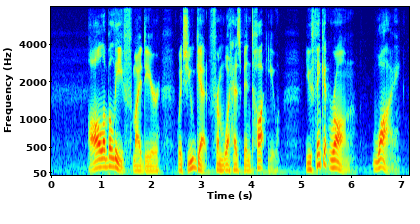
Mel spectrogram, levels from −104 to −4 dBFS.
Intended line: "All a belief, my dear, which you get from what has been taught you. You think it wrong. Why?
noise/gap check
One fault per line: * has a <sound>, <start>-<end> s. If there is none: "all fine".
all fine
